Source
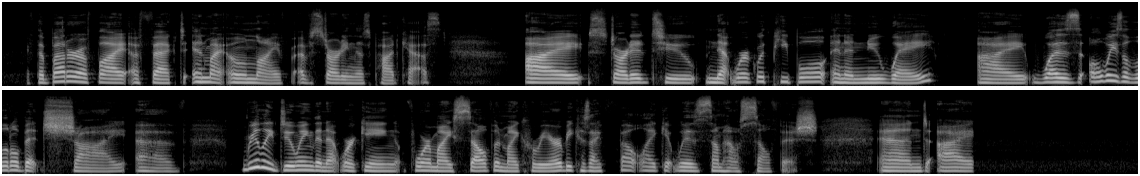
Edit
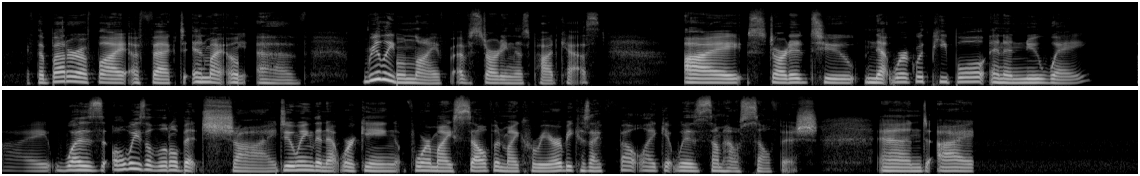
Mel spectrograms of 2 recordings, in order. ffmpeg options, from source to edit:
ffmpeg -i in.wav -filter_complex "[0:a]asplit=6[link_01][link_02][link_03][link_04][link_05][link_06];[link_01]atrim=end=2.362[link_07];[link_02]atrim=start=12.508:end=14.102[link_08];[link_03]atrim=start=2.358:end=9.25,asetpts=PTS-STARTPTS,afade=type=out:start_time=6.472:duration=0.42:silence=0.0668344[link_09];[link_04]atrim=start=9.25:end=9.98,asetpts=PTS-STARTPTS,volume=-23.5dB[link_10];[link_05]atrim=start=9.98:end=12.512,asetpts=PTS-STARTPTS,afade=type=in:duration=0.42:silence=0.0668344[link_11];[link_06]atrim=start=14.098[link_12];[link_07][link_08]acrossfade=duration=0.004:curve1=hsin:curve2=hsin[link_13];[link_09][link_10][link_11]concat=n=3:v=0:a=1[link_14];[link_13][link_14]acrossfade=duration=0.004:curve1=hsin:curve2=hsin[link_15];[link_15][link_12]acrossfade=duration=0.004:curve1=hsin:curve2=hsin" out.wav

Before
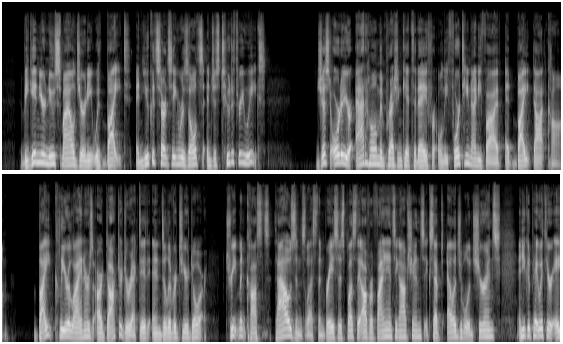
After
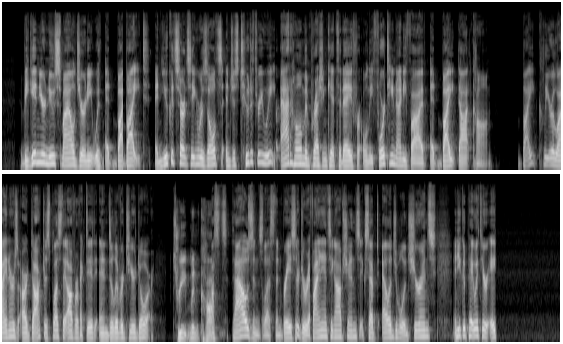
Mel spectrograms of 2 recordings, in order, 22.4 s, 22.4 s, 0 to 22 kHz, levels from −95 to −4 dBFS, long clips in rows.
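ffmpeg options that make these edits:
ffmpeg -i in.wav -filter_complex "[0:a]asplit=12[link_01][link_02][link_03][link_04][link_05][link_06][link_07][link_08][link_09][link_10][link_11][link_12];[link_01]atrim=end=2.022[link_13];[link_02]atrim=start=10.018:end=10.402[link_14];[link_03]atrim=start=2.018:end=5.092[link_15];[link_04]atrim=start=6.968:end=11.31,asetpts=PTS-STARTPTS,afade=type=out:start_time=4.162:duration=0.18:silence=0.281838[link_16];[link_05]atrim=start=11.31:end=12.43,asetpts=PTS-STARTPTS,volume=-11dB[link_17];[link_06]atrim=start=12.43:end=13.532,asetpts=PTS-STARTPTS,afade=type=in:duration=0.18:silence=0.281838[link_18];[link_07]atrim=start=17.918:end=18.622[link_19];[link_08]atrim=start=13.788:end=15.714[link_20];[link_09]atrim=start=15.71:end=16.22,asetpts=PTS-STARTPTS,asetrate=31311,aresample=44100,atrim=end_sample=31677,asetpts=PTS-STARTPTS[link_21];[link_10]atrim=start=16.216:end=17.922[link_22];[link_11]atrim=start=13.528:end=13.792[link_23];[link_12]atrim=start=18.618[link_24];[link_13][link_14]acrossfade=duration=0.004:curve1=hsin:curve2=hsin[link_25];[link_25][link_15]acrossfade=duration=0.004:curve1=hsin:curve2=hsin[link_26];[link_16][link_17][link_18]concat=n=3:v=0:a=1[link_27];[link_26][link_27]acrossfade=duration=0.004:curve1=hsin:curve2=hsin[link_28];[link_28][link_19]acrossfade=duration=0.004:curve1=hsin:curve2=hsin[link_29];[link_29][link_20]acrossfade=duration=0.004:curve1=hsin:curve2=hsin[link_30];[link_30][link_21]acrossfade=duration=0.004:curve1=hsin:curve2=hsin[link_31];[link_31][link_22]acrossfade=duration=0.004:curve1=hsin:curve2=hsin[link_32];[link_32][link_23]acrossfade=duration=0.004:curve1=hsin:curve2=hsin[link_33];[link_33][link_24]acrossfade=duration=0.004:curve1=hsin:curve2=hsin" out.wav

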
